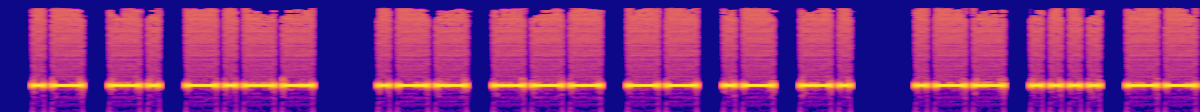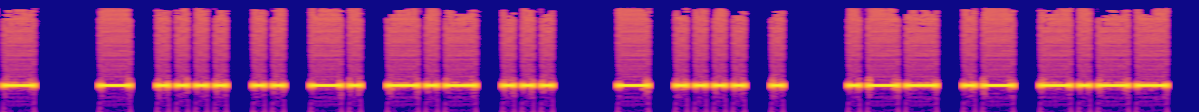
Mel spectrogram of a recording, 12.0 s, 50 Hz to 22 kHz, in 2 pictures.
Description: Morse code, heard as a keyed tone, about 25 wpm, 1000 Hz. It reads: ANY WOMAN WHO THINKS THE WAY
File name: qotdfiles / 25wpm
